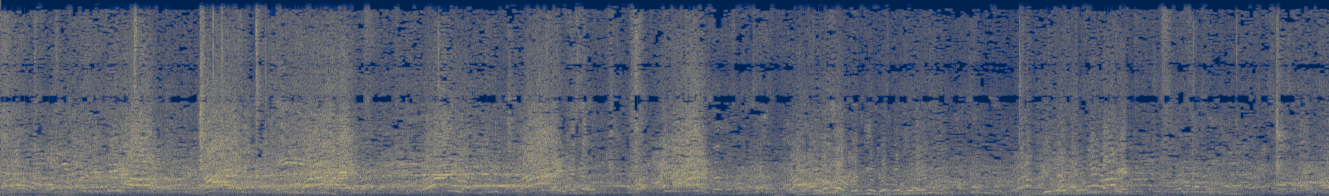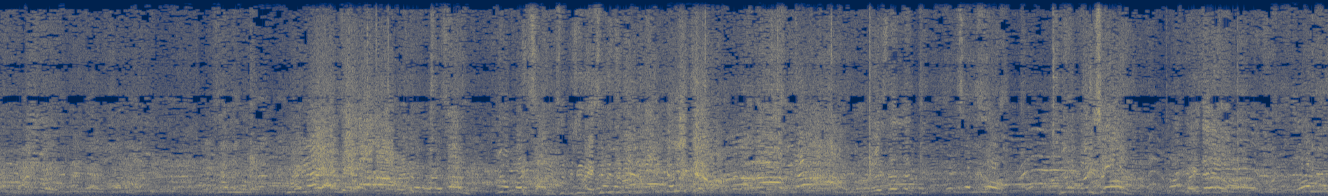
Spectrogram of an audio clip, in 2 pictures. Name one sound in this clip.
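A crowd of men shouts and argues loudly nearby.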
